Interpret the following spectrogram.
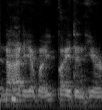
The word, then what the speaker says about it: Nadia: fine oh i think he just missed my pronunciation i said nadia but he played in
